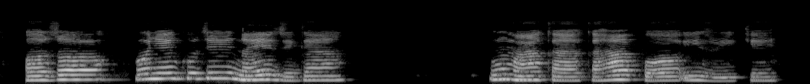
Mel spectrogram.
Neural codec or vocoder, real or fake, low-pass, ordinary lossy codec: none; real; none; none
